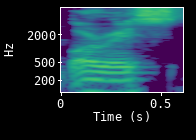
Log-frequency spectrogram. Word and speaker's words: Oris: So my LinkedIn is Oris Ikomi, which is O-R-I-S, and surname is spelled I-K-O-M-I.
